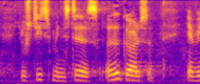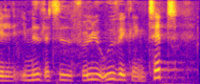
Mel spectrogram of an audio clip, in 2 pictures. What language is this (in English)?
Danish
